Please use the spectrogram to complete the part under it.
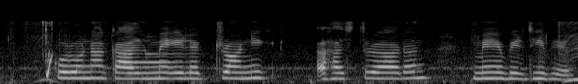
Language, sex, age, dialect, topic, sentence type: Maithili, female, 25-30, Southern/Standard, banking, statement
